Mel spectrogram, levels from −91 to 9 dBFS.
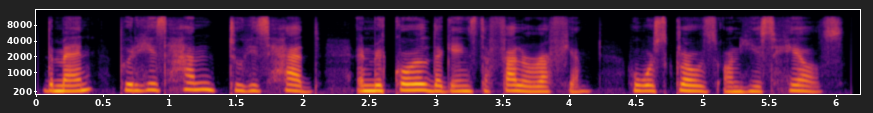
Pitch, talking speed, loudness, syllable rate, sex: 230 Hz, 195 wpm, -17 LUFS, 5.0 syllables/s, female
